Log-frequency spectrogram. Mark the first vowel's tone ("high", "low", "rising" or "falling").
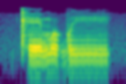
low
